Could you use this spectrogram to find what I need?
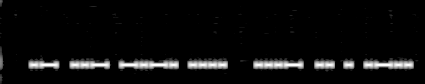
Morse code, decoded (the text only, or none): AUCH VIEL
